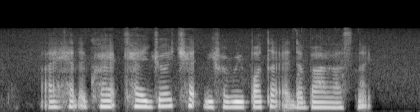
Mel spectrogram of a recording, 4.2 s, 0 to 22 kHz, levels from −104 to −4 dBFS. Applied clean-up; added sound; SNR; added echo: neural mask model Resemble Enhance denoiser.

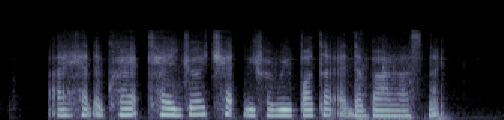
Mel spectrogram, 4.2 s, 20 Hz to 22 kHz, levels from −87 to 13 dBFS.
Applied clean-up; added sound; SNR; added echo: neural mask model RNNoise.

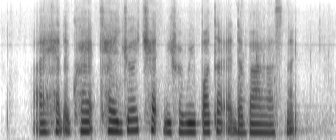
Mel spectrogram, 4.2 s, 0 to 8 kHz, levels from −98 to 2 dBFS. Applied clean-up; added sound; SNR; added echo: neural separator model SepFormer DNS4.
